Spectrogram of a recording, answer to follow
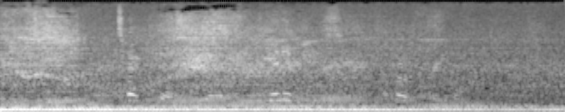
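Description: A motor vehicle engine idling with a steady low hum, under a man's faint speaking voice. A rushing swell about a second and a half in is a car passing.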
